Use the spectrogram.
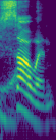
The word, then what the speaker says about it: Samhain: Samhain. How do you go about pronouncing it?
